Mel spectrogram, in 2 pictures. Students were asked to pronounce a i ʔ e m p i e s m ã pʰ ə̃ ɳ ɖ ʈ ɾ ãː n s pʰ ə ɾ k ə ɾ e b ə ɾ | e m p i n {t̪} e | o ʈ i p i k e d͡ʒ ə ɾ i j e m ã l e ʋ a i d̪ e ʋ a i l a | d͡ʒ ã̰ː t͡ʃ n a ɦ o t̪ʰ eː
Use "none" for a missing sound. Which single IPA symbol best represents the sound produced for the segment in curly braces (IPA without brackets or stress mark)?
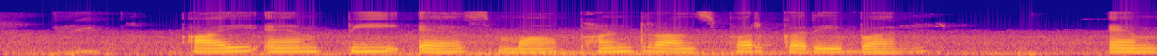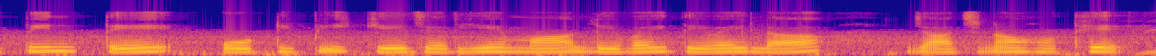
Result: t̪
